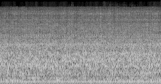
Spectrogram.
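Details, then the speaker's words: Porsche Macan after the alternator was fitted with a replacement bearing: smooth, quiet idle with no alternator whine over the steady engine hum; fixed. "So, he sorted out the alternator for free, just labor. And now, you can barely hear the Porsche Macan when it's idling."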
